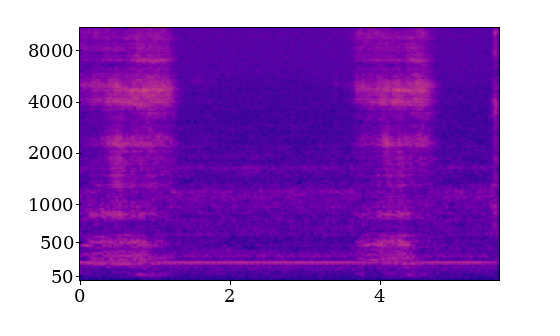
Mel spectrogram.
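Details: Loud, rattling snores about every three and a half seconds with quiet gaps, recorded in a sleep test with a body-worn device; the snoring came with breathing stops, indicating sleep apnea.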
